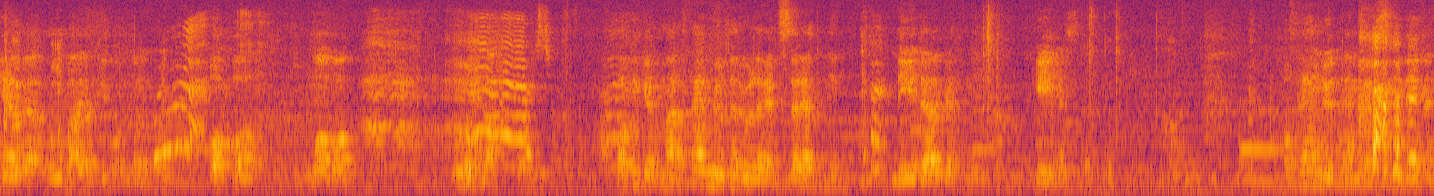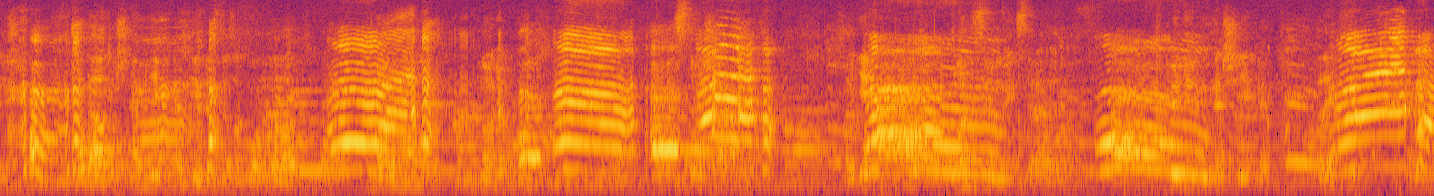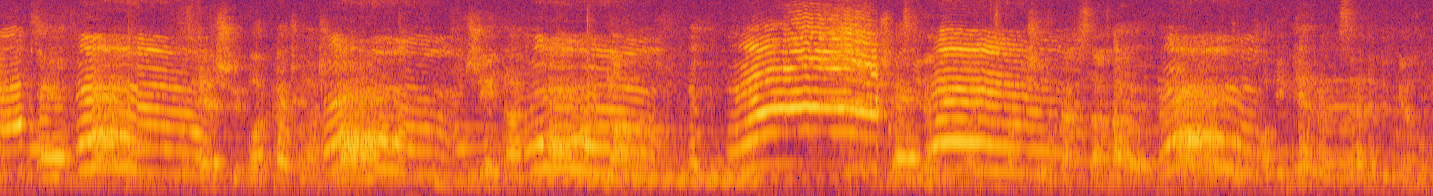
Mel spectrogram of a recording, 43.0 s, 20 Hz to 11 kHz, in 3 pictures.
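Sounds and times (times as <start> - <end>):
toddler crying: 1.5 - 2.7, 3.6 - 6.4, 8.6 - 9.0, 13.6 - 41.4.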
